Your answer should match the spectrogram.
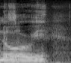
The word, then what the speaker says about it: N.O.R.E.: Is that how you say it? N-O-R-E? You're supposed to say Nori? I've never said it out loud. – I'm Nori.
